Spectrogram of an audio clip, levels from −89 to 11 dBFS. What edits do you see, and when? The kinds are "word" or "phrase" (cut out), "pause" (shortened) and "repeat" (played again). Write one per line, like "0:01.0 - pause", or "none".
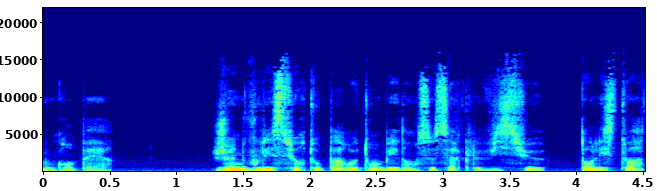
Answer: none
